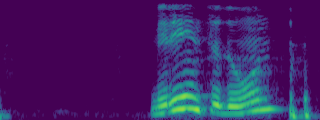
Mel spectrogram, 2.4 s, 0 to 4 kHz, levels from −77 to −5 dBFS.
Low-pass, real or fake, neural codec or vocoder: 3.6 kHz; real; none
